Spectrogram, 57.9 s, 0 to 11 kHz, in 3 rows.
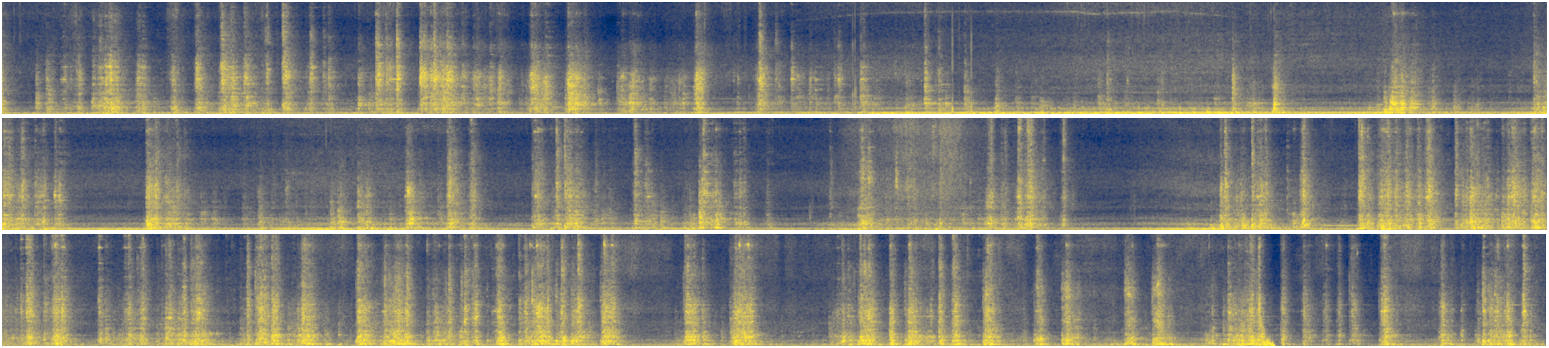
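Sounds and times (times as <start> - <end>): excavator diesel engine: 0.0 - 57.9.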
